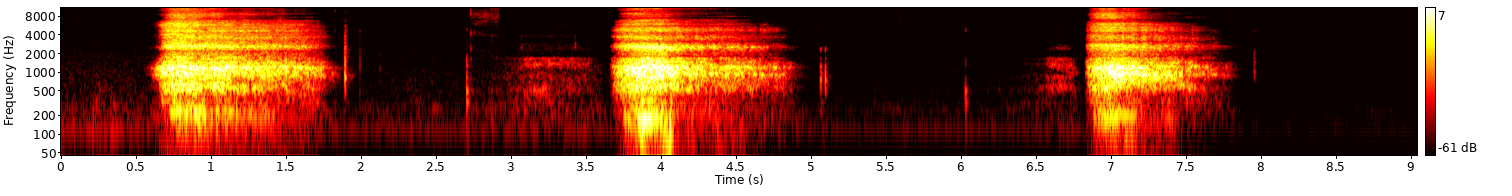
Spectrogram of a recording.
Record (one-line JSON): {"exhalation_length": "9.0 s", "exhalation_amplitude": 16384, "exhalation_signal_mean_std_ratio": 0.41, "survey_phase": "alpha (2021-03-01 to 2021-08-12)", "age": "18-44", "gender": "Male", "wearing_mask": "No", "symptom_fatigue": true, "symptom_onset": "3 days", "smoker_status": "Never smoked", "respiratory_condition_asthma": false, "respiratory_condition_other": false, "recruitment_source": "Test and Trace", "submission_delay": "1 day", "covid_test_result": "Positive", "covid_test_method": "RT-qPCR", "covid_ct_value": 13.1, "covid_ct_gene": "N gene", "covid_ct_mean": 13.6, "covid_viral_load": "35000000 copies/ml", "covid_viral_load_category": "High viral load (>1M copies/ml)"}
